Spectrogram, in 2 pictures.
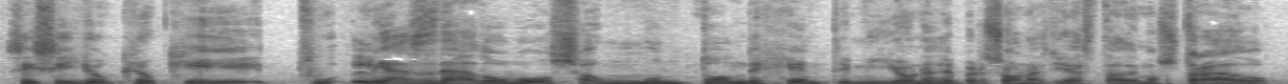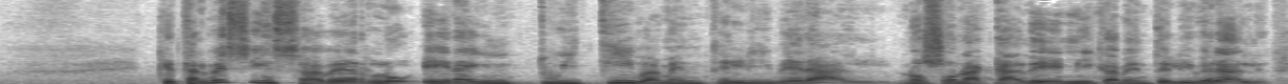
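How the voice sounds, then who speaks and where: A male interviewer with a husky voice and a lively, swooping delivery. He asks questions expressively and makes self-deprecating remarks. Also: a little high, unhurried. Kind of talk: interview conversation.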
